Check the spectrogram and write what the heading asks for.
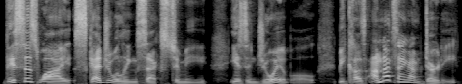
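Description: A man's voice: mid-range voice, sing-song, takes it slowly, a bit bright, dry recording, clean studio sound. A man co-hosting a podcast, chatting casually and comedically in a sassy, campy drag-queen manner. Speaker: podcast co-host.

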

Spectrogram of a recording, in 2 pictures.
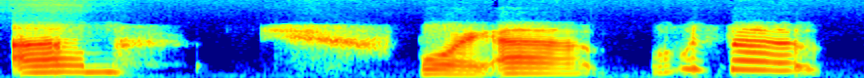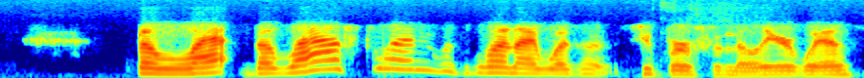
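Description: A man's voice: high voice, very animated, slow, long pauses, dry recording. Hesitant man calling in on a tinny phone line. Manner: hesitant, stumbling. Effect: phone line call-in. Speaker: caller.

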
